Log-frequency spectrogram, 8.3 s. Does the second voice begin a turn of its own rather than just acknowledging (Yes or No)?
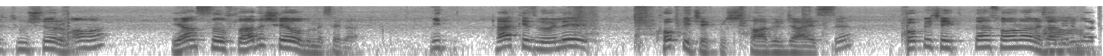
No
